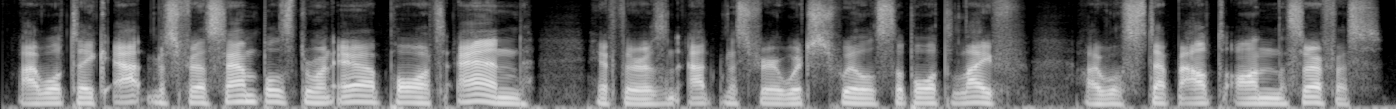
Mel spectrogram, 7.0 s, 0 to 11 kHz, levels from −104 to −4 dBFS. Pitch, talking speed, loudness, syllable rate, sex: 125 Hz, 225 wpm, -21 LUFS, 6.1 syllables/s, male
